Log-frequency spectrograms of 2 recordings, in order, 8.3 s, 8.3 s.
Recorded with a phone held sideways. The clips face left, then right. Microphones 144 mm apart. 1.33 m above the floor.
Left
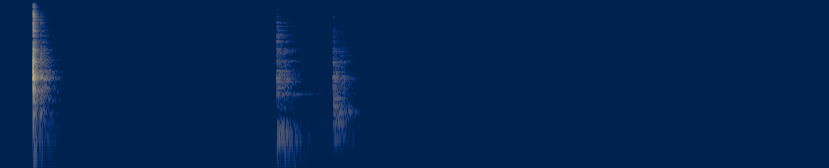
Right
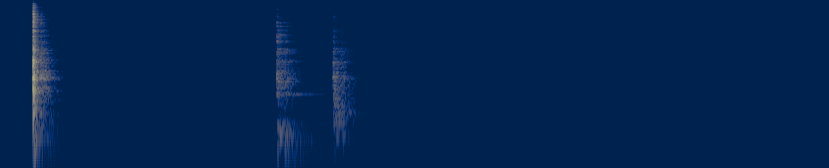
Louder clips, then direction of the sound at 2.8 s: Even; 20° left (ahead or behind).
